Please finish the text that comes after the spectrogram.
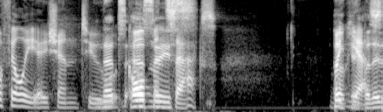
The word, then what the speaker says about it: Sachs: if that's your situation, please check out Burlap Sacks. We are in no affiliation to That's Goldman SAC. Sachs.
